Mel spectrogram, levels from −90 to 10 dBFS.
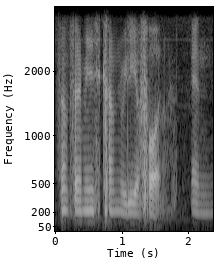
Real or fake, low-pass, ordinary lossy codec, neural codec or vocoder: fake; 3.6 kHz; Opus, 64 kbps; codec, 16 kHz, 6 kbps, DAC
